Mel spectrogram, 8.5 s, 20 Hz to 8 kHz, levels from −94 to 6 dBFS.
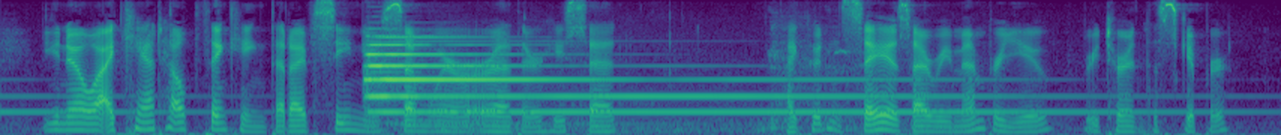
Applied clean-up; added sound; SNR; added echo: none; Percussion; -3 dB; none.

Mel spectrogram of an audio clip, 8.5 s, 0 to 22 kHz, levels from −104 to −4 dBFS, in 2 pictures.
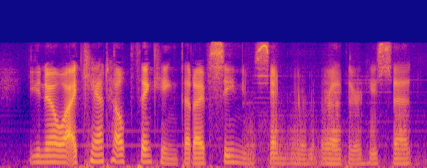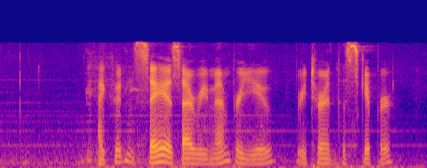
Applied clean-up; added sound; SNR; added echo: neural separator model SepFormer DNS4.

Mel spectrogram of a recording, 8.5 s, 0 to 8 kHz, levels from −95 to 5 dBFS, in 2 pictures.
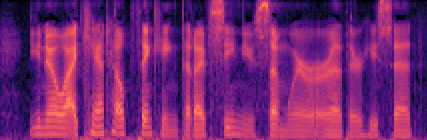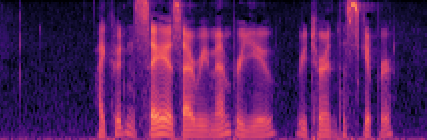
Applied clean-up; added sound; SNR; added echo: none; none; none; none.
